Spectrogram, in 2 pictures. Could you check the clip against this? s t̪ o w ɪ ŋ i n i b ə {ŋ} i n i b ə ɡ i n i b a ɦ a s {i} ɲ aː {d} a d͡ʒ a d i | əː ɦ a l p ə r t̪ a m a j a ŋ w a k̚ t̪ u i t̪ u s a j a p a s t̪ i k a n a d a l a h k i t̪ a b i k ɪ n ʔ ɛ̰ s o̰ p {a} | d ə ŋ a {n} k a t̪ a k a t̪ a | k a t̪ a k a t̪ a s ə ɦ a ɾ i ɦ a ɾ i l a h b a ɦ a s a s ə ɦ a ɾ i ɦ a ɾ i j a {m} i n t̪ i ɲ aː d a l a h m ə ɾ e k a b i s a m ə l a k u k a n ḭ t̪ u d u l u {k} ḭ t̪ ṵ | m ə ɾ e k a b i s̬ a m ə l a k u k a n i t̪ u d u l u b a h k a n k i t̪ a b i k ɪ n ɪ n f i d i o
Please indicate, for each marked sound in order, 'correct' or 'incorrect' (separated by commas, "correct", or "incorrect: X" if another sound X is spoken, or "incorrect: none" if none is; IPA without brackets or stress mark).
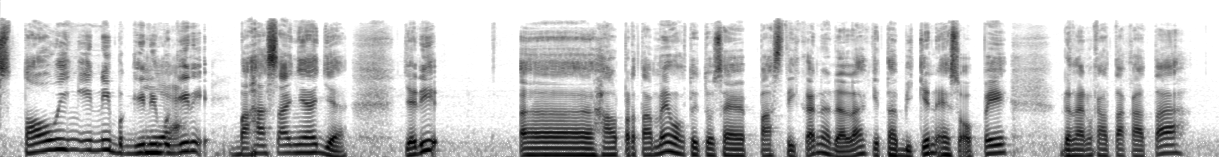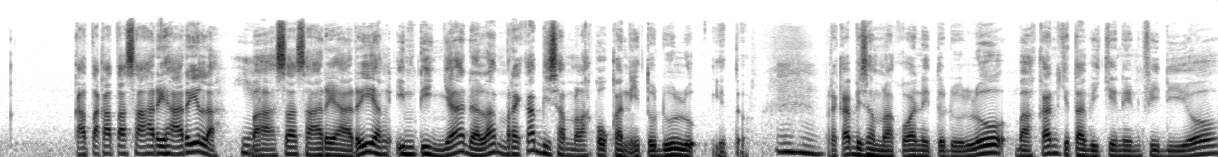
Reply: incorrect: ɡ, incorrect: a, incorrect: d͡ʒ, incorrect: e, correct, incorrect: ŋ, incorrect: ɡ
